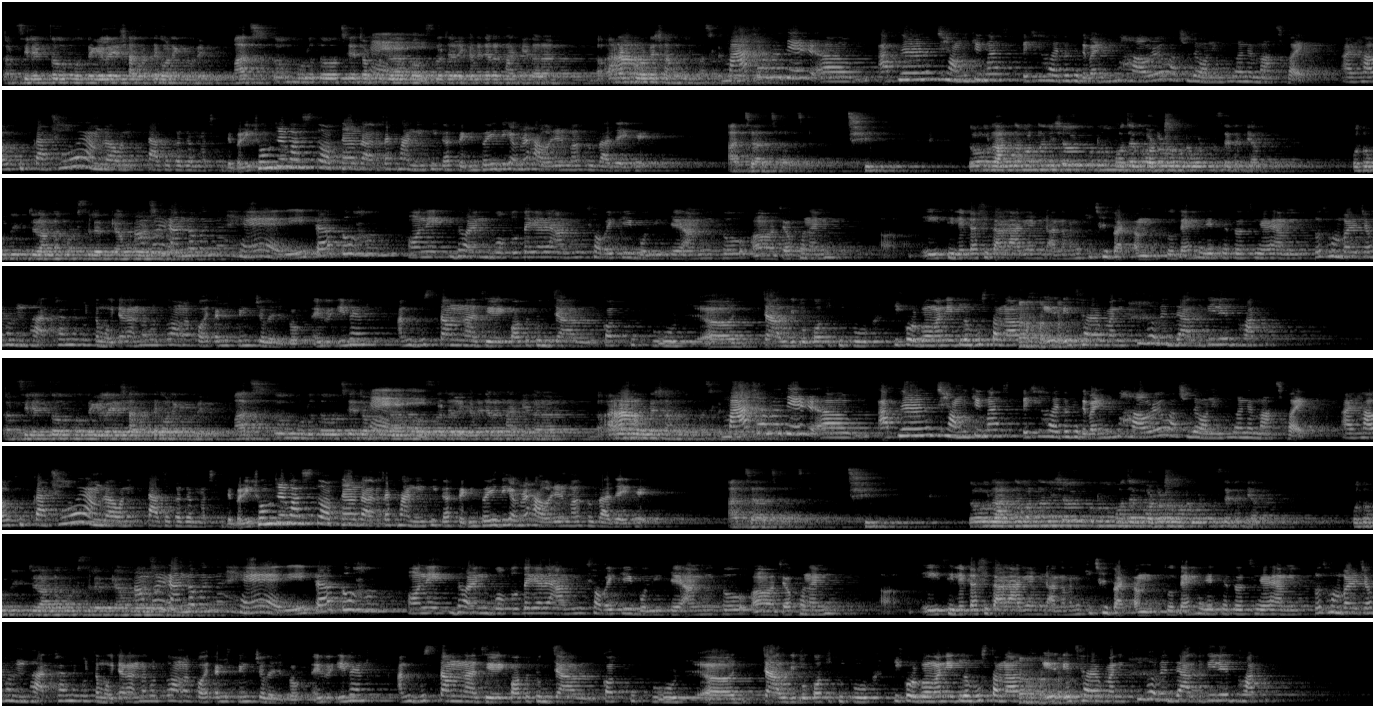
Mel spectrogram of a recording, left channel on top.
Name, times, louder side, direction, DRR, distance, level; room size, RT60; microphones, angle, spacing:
voice 1, 0.0-2.0 2.3-5.5 5.9-7.6 21.0-21.6 22.2-22.4 23.4-26.3 27.2-29.2 51.3-51.4, left 1 dB, 20° left, 1 dB, 1.8 m, -31 dB
voice 2, 3.7-4.6 5.9-6.5 7.2-13.1 13.4-20.2 28.7-31.2 31.5-35.8 36.2-53.8, right 3 dB, 25° right, 10 dB, 0.6 m, -31 dB
15.0 x 5.6 x 6.9 m, 2.2 s
head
